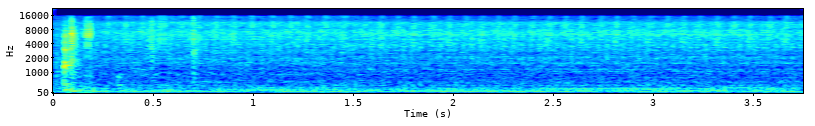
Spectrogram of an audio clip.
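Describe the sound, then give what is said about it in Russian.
A car engine rumbles steadily as the car pulls away from an office building, a low, even drone that holds at one level throughout, with no talk. “Машина отъезжает от здания конторы.”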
